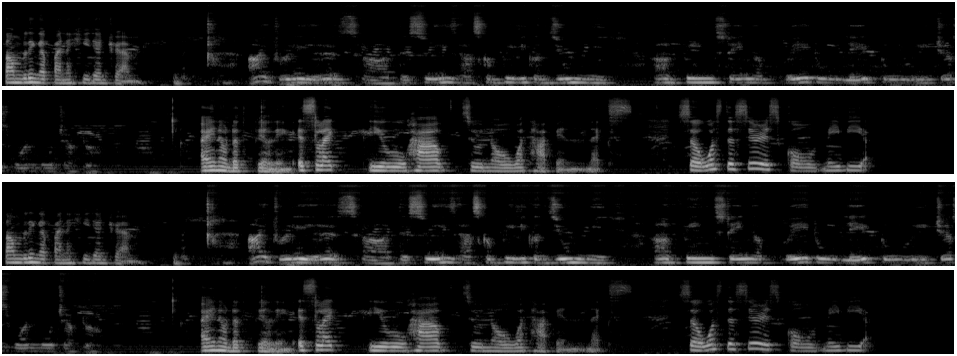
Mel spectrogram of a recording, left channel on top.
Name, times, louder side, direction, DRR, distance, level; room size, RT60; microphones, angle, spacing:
voice 1, 0.0-1.4 2.2-2.3 10.3-10.4 10.9-11.0 11.5-15.7 16.0-18.2, left 2 dB, 25° left, 0.3 m, -31 dB
voice 2, 2.0-6.0 6.5-10.6, right 4 dB, 85° right, 0.8 m, -32 dB
5.8 x 2.3 x 2.7 m
head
